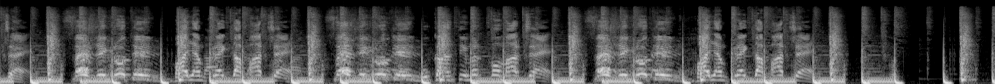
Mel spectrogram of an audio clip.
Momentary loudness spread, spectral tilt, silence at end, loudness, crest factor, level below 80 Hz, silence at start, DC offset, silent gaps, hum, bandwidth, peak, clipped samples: 4 LU; -5.5 dB/octave; 0 s; -15 LUFS; 14 dB; -20 dBFS; 0 s; under 0.1%; none; none; 16.5 kHz; 0 dBFS; under 0.1%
